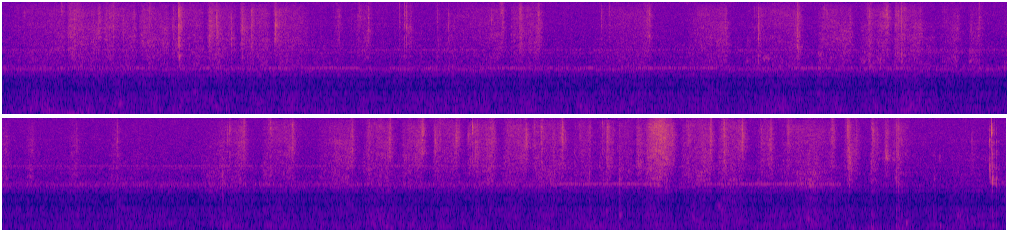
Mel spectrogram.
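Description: Faint scratching of a large flat brush's bristles dragged across paper in repeated back-and-forth strokes, laying down and blending acrylic paint.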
